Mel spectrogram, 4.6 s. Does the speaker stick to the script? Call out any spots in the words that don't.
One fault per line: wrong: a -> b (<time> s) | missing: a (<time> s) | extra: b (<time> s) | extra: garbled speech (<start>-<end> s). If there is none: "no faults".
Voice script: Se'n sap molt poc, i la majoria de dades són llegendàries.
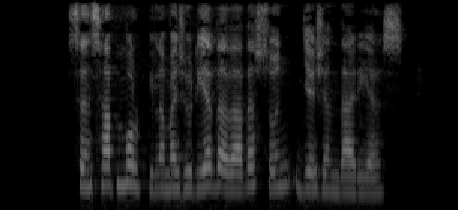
missing: poc (1.4 s)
